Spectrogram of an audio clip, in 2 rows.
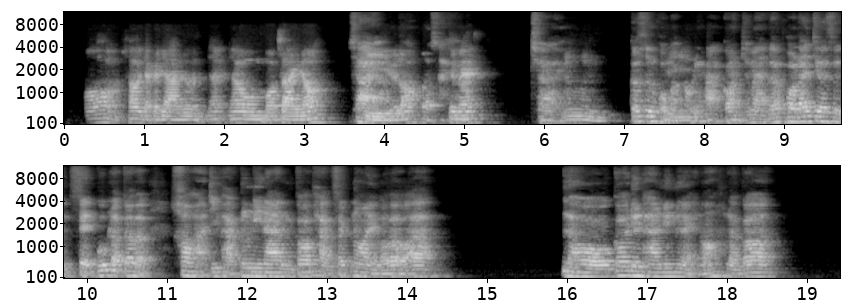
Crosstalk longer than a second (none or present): present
